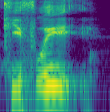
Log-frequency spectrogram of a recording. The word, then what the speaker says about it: Keithleigh: It's pronounced Keithley. It's spelled K-E-I-T-H-L-E-I-G-H. Like Ashley.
